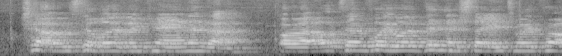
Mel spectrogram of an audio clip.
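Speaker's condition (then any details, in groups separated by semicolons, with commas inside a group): Cerebral palsy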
